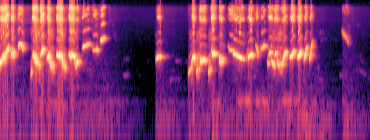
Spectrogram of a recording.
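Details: A young white-rumped shama, kept alone and sunned to build its confidence, is starting to sing hard: loud, varied whistled phrases in rapid bursts, rich rising and falling notes with short pauses between runs.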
